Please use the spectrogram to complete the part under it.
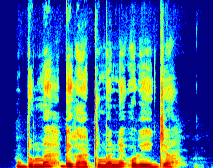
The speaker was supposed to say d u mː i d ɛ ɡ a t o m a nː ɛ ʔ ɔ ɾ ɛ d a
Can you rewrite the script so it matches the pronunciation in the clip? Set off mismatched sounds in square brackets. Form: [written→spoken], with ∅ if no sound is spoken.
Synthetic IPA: d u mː [i→a] d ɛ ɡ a t [o→u] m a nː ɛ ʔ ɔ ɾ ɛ [d→d͡ʒ] a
